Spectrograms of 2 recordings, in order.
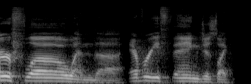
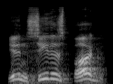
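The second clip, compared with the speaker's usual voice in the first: higher, indignant mock accusation; mock accusing; 8 semitones higher, 4 dB louder than usual. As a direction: act out an annoyed boss blaming you. Business voiced yelling about bug.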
